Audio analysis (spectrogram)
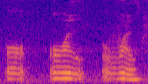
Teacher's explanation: the tongue is up and pressed in the middle against the insides of the teeth for the are sound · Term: R consonant sound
